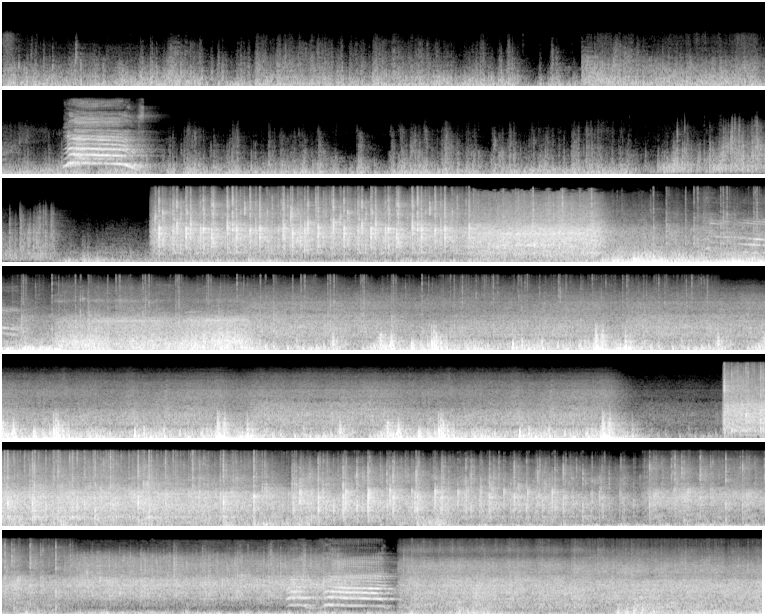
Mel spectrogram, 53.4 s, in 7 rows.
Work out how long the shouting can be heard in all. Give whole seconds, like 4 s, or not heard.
3 s.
